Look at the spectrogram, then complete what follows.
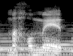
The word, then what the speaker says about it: Magomed: Jadi tulisnya Magomed, tapi bacanya Mahomet, kan gitu kan ya.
